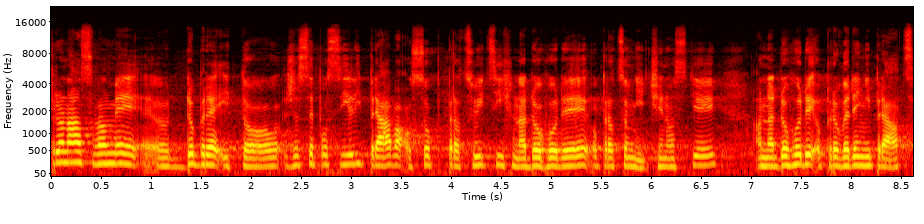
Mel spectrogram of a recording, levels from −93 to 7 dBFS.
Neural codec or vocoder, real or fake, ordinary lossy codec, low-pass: vocoder, 44.1 kHz, 128 mel bands, Pupu-Vocoder; fake; Opus, 64 kbps; 14.4 kHz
